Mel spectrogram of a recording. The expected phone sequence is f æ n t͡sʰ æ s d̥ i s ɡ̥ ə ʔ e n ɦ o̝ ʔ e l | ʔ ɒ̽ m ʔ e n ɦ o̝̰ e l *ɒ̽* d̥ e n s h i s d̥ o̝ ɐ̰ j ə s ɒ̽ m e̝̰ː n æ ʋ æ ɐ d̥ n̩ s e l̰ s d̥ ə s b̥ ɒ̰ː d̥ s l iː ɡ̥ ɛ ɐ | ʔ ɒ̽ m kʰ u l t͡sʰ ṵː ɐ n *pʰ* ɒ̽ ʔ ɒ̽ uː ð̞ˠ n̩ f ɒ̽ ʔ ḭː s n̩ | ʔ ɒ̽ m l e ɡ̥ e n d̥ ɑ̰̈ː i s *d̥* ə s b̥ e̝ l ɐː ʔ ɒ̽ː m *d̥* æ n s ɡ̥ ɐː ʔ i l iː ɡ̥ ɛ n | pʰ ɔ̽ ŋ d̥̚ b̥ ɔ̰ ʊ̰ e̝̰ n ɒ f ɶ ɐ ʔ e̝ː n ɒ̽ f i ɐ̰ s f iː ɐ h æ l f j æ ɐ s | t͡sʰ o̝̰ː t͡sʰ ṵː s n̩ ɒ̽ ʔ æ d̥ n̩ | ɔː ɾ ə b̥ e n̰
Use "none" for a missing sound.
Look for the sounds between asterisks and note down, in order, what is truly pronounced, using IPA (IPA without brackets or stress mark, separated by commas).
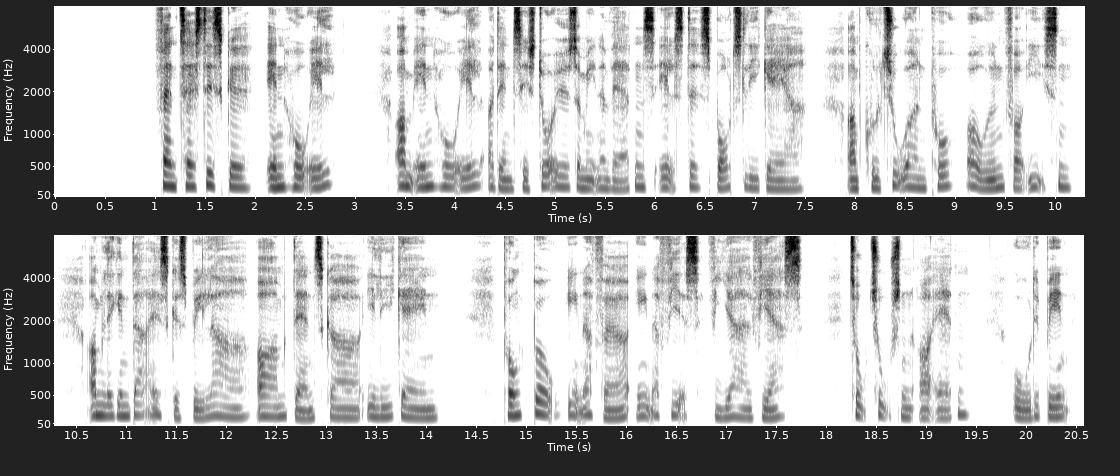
ɒ̽, pʰ, ɡ̥, d̥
